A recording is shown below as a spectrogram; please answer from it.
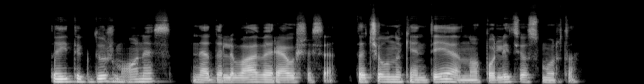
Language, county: Lithuanian, Vilnius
